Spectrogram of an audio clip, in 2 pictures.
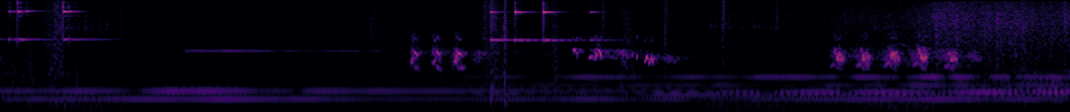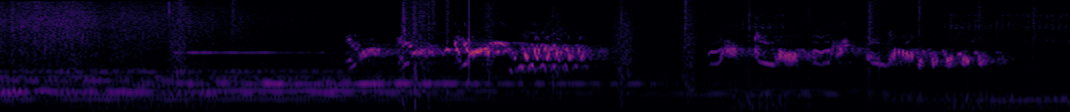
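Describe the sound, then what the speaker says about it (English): A barn swallow in What Remains of Edith Finch chirps in repeated short bursts of quick twitters over a steady ambient game drone with soft background rustling. "Then I heard chirping outside my window. It was a barn swallow going back to her nest."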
